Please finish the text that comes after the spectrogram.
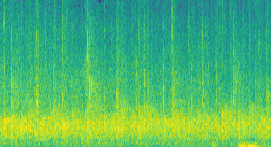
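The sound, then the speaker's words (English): Sustained applause from an audience for guest speakers, a dense steady patter of many hands clapping at an even, fairly loud level throughout, with no voices standing out. “So please, a round of applause”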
